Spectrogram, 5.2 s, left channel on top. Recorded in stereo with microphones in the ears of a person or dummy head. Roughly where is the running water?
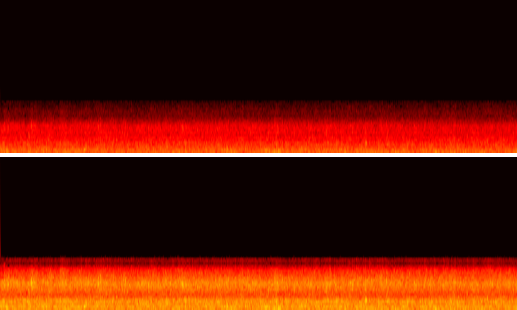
Right.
